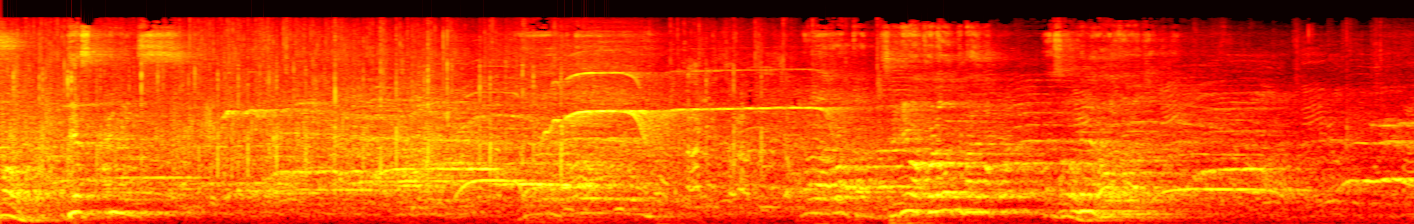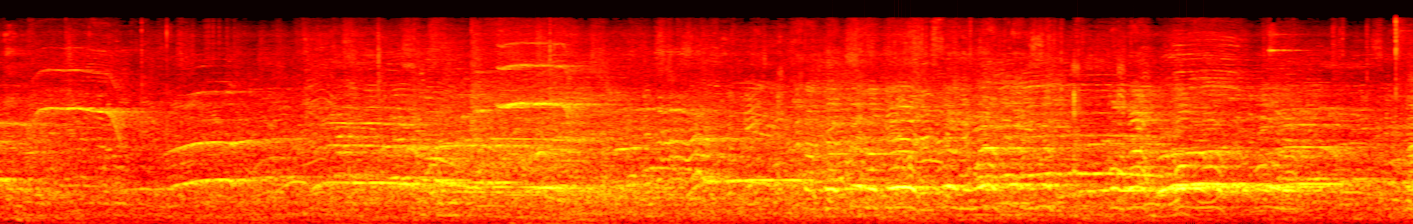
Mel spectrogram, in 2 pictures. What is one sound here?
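A crowd of men and women cheers and shouts loudly in a large echoing hall.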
